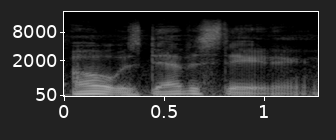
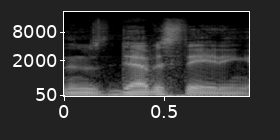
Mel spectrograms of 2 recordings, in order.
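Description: First: Softly repeated in sympathy; quiet, heartfelt retold echo; empathizing echo. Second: Said in the usual way. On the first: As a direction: echo it back gently, as if feeling it. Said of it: "You could see him empathizing". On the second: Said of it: "he was repeating what I was saying back".

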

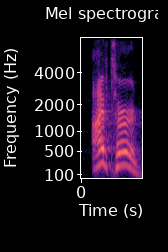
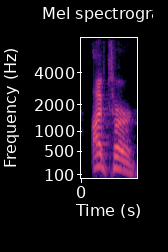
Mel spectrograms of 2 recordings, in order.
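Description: First: I've turned said firmer the second time; emphatic repeat. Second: Said in the usual way. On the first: Real, not acted. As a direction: repeat it with more weight.

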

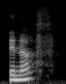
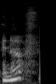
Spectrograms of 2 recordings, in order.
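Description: First: Firm command. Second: Puzzled question. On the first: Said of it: "my higher self was like". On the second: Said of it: "And I just thought". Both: Retold or imitated.

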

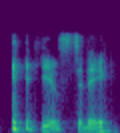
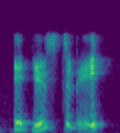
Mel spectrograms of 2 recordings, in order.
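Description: First: Dropped, soft and flat; quiet. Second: Higher, rising wistful take; raised pitch. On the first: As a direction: let it fall away quietly. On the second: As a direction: lift it up playfully. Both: Shown as a demonstration.

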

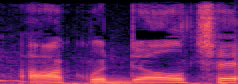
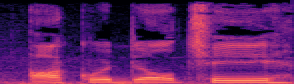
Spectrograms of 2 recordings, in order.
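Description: First: Dulce said as DUL-chay; alternative pronunciation. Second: Dulce said as DUL-chee; alternative pronunciation. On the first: Hiker showing another way people say the town, Dulce as DUL-chay. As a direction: say Dulce with a ch and an ay ending. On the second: Hiker showing listeners how the town is also pronounced, Dulce as DUL-chee. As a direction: say Dulce with a ch and an ee ending. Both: Shown as a demonstration. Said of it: "also pronounced".

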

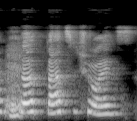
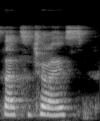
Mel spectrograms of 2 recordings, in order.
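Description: First: Incredulous. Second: Said in the usual way. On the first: Real, not acted.

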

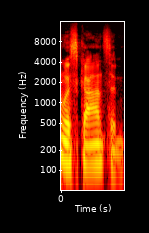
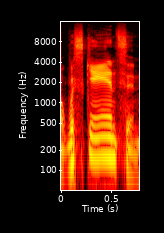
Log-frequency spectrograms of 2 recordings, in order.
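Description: First: Said in the usual way. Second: Put-on Wisconsin accent, flattened middle vowel in "Wisconsin"; softly put-on Wisconsin accent. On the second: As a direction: say "Wisconsin" like a local, playful accent. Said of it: "a lot of accents coming from you".

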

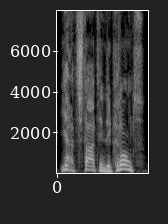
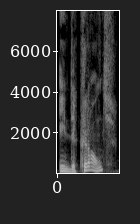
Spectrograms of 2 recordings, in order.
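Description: First: High, agitated aunt; flustered insistence. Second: Puzzled echo in a near-normal voice; questioning echo. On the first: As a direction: insist in a much higher voice. Flustered aunt insists on newspaper report. (opgewonden, met hoge stem) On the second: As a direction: repeat it as a baffled question. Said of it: "klonk het weer uit twee monden". (verbaasd vragend herhaald) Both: A narrator's reading.

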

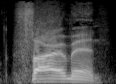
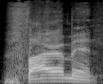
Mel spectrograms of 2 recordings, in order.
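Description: First: Said in the usual way. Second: Whispered urging. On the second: Real, not acted. Host urging listeners to start the player, whispered. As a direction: hiss it like a secret tip.

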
